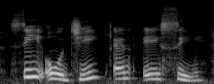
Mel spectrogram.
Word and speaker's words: Cognac: Then we have the sixth one, which is we pronounce it as C-O-G-N-A-C. The pronunciation is as Cognac.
